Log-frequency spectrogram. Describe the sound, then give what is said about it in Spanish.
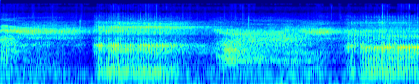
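Loud snoring from someone who has fallen asleep after eating, in a dramatized fairy tale: a few long, rasping breaths separated by short pauses. “se acostó de nuevo y quedándose dormido empezó a roncar ruidosamente.”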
